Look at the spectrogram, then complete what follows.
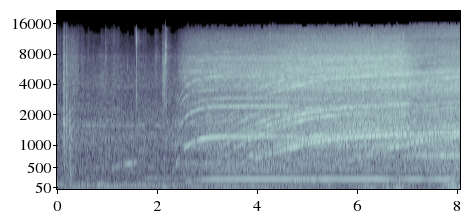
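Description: Server power supplies being switched on: a few clicks, then about two seconds in their small high-speed cooling fans spin up together in a rising whine that levels off into a steady, loud whir, like a jet.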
